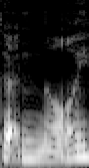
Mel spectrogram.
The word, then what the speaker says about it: annoy: 그래서 chose는 이중 모음이라서 chose not to에 아는 아 소리 예 chose not to annoy her 들어보세요 her but not annoy her 그리고 annoy her 하셨는데 annoy가 아니라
